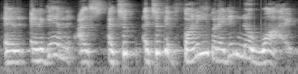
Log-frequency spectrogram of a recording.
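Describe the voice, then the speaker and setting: Dad on a remote news interview, halting and emotional, lots of restarts, sounds far from the mic. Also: male voice, high-pitched, animated, darkish tone. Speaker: interview guest, father.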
